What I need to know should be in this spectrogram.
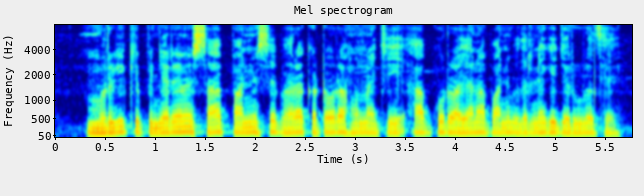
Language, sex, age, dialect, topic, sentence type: Hindi, male, 18-24, Awadhi Bundeli, agriculture, statement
